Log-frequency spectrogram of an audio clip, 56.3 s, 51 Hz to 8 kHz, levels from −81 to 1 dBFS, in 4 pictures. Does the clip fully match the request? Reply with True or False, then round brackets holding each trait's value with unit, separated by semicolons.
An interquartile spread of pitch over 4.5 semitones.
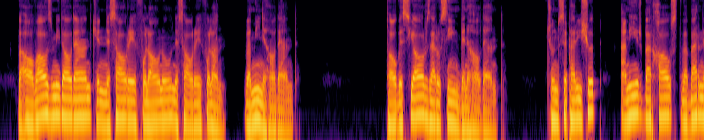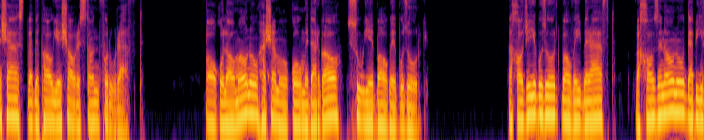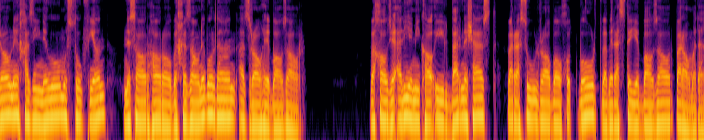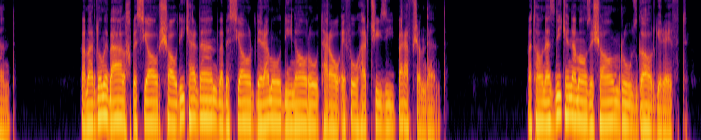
False (3.0 semitones)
